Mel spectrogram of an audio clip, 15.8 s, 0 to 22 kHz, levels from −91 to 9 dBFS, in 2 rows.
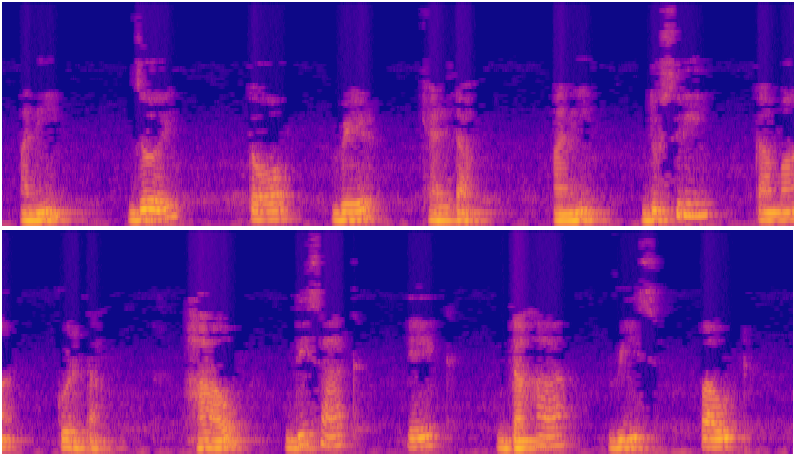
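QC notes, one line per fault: throughout, WMA compression: the speech rings and smears, with a washy hiss that rises and falls with it and faint detail missing. The likely cause is heavy transform coding with long blocks, spreading quantisation noise across tens of milliseconds, which fits a bitrate around 24 kbps.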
